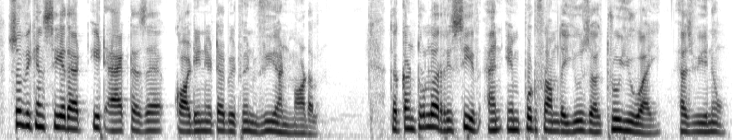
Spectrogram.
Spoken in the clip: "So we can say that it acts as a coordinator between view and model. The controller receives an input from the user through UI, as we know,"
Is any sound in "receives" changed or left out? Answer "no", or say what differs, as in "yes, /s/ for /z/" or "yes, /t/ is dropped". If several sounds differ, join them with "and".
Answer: yes, /z/ is dropped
